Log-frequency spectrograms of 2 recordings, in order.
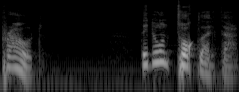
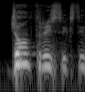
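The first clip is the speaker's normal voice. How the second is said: ordinary talk, nothing marked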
